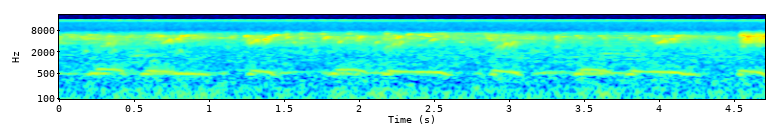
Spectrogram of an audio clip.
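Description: Faint birdsong: a steady run of short, low curved notes about three a second, with higher chirps scattered over them, and a short click near the end.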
